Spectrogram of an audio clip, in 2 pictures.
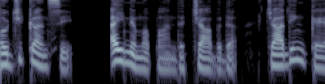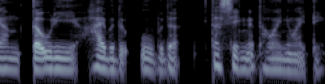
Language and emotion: Manipuri, sad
